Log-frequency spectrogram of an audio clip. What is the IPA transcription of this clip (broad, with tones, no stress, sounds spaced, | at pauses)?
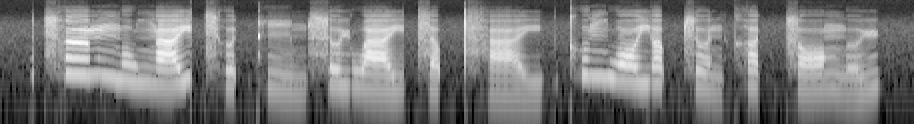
t͡sʰ œː˥ m ŋ o˧ w ŋ aː˨˥ j t͡sʰ ɵ˨˥ t̚ kʰ iː˨˩ m s ɵ˧ ɥ w aː˨ j t͡s ɐ˨˥ p̚ t͡sʰ aː˨˩ j | kʰ ʊ˥ ŋ w ɔː˧ j ɐ˨ p̚ s ɵ˨˩ n kʰ ɐ˥ t̚ t͡s ɔː˨˧ ŋ ɵ˨˥ ɥ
